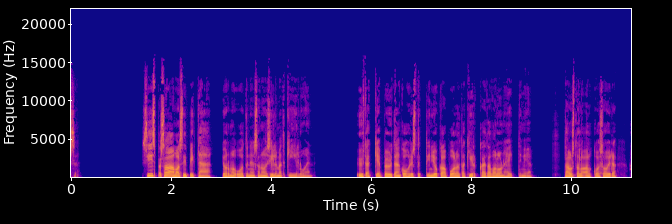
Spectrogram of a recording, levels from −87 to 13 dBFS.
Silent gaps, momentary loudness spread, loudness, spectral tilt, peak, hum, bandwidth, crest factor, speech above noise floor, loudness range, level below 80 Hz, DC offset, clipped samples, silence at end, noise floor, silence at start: none; 12 LU; -16 LUFS; -5.5 dB/octave; 0 dBFS; none; 14 kHz; 16 dB; over 74 dB; 4 LU; -46 dBFS; under 0.1%; under 0.1%; 0.3 s; under -90 dBFS; 0 s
